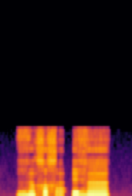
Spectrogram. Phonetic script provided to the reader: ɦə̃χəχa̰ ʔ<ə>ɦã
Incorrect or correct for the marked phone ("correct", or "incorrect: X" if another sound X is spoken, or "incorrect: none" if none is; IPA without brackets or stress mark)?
incorrect: ɛ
